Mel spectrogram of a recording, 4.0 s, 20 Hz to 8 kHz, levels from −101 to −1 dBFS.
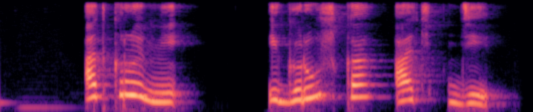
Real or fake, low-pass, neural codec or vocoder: real; 7.2 kHz; none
